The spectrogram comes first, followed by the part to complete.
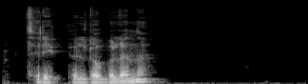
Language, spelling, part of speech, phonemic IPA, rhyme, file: Norwegian Bokmål, trippel-dobbelene, noun, /ˈtrɪpːəl.dɔbːələnə/, -ənə, Nb-trippel-dobbelene.ogg
- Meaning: definite plural of trippel-dobbel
